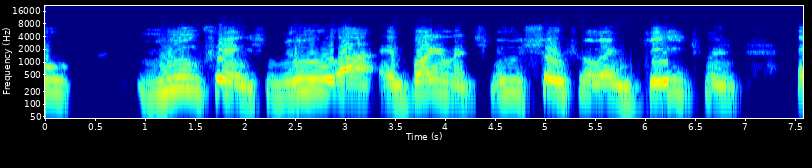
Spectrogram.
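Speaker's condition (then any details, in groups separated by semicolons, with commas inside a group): Cerebral palsy; aging adult, past 40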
